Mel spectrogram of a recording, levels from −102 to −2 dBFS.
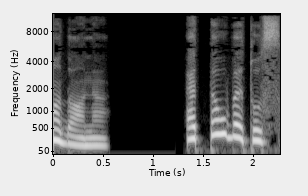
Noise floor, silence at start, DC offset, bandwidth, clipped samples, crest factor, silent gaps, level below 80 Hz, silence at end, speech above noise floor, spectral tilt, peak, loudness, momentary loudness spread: under -90 dBFS; 0 s; under 0.1%; 12 kHz; under 0.1%; 16 dB; 1.21-1.30 s; -56 dBFS; 0 s; over 69 dB; -6.5 dB/octave; -8 dBFS; -23 LUFS; 9 LU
